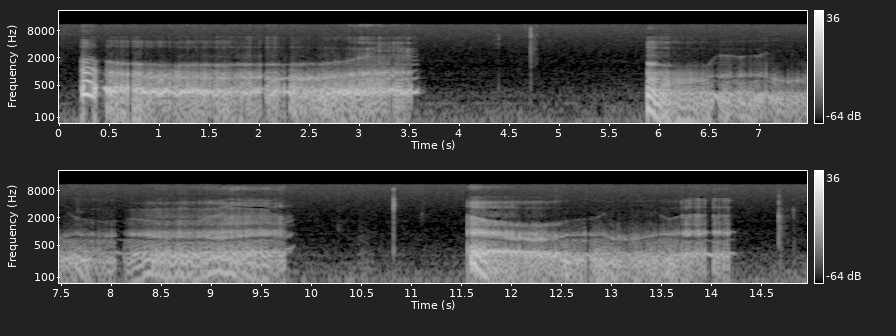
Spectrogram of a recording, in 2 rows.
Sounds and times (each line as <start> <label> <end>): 0.2 stomach growl 3.6
5.9 stomach growl 9.8
11.6 stomach growl 14.3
